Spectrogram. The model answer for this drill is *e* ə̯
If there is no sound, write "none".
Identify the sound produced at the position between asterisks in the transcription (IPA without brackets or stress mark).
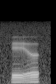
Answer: e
